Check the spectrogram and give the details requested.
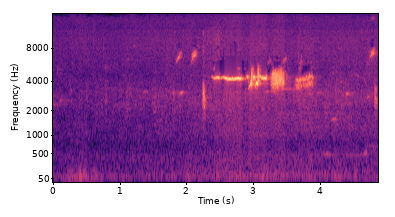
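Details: A White-crowned Sparrow on a farm during spring planting in May, identified with the Merlin app, gives a high, clear whistle followed by a short buzzy trill lasting about a second and a half, over a faint low rumble.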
